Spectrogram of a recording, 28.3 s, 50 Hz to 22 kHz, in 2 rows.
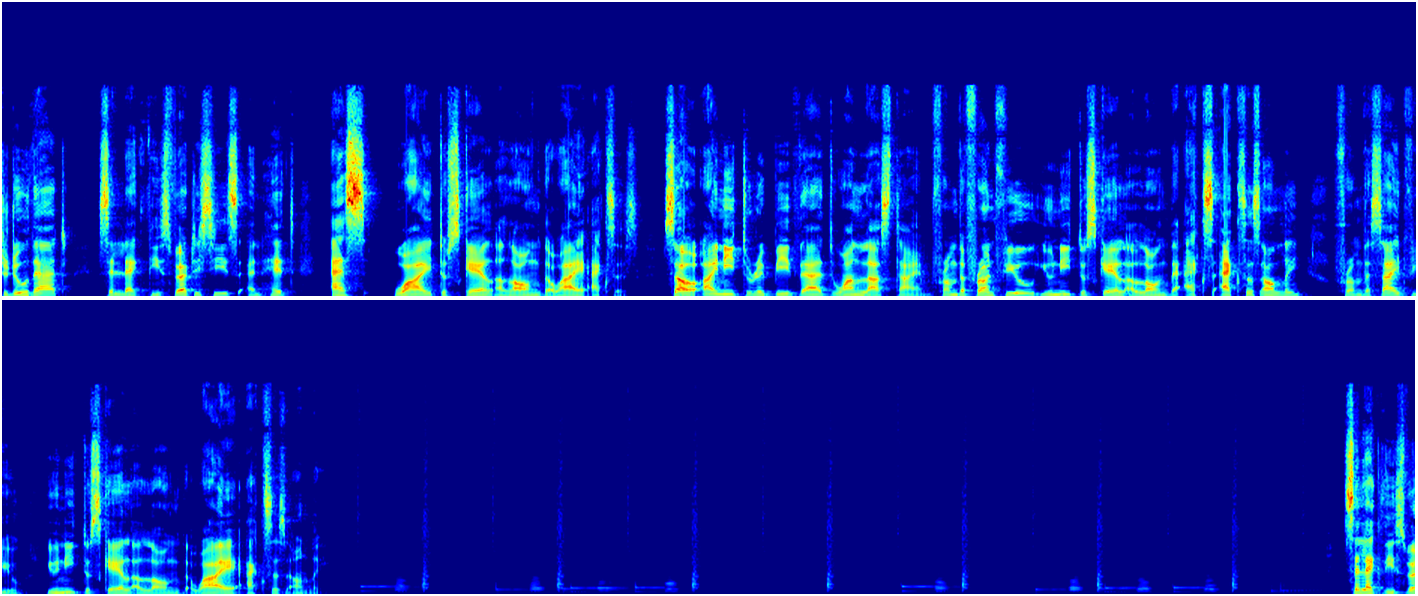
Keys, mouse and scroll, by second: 0.5 s, 6.5 s, 9.6-11.1 drag, 13.2 click, 14.5 s, 16.5 click, 17.8 click, 18.1 s, 19.3 click, 19.9 click, 20.3 s, 21.4 click, 22.0 shift+middle click, 22.4 click, 22.8 s, 23.7 click, 24.6 s, 25.8 s, 26.9 click.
